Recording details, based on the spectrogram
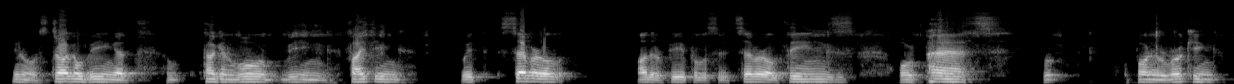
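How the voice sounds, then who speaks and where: Male tarot reader, mid-pitched, unhurried, rambling spiritual delivery. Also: steady tone, darkish tone, rough recording. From Bosnia. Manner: slow, meandering, searching for words. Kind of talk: spiritual tarot reading monologue.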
